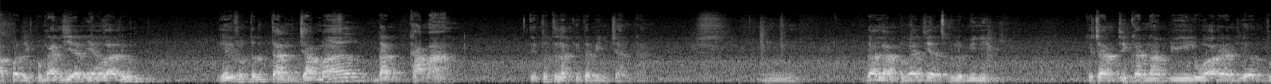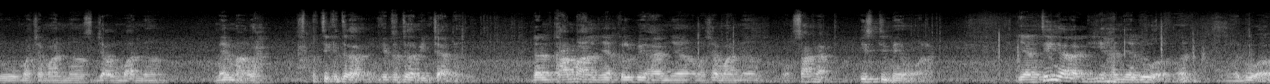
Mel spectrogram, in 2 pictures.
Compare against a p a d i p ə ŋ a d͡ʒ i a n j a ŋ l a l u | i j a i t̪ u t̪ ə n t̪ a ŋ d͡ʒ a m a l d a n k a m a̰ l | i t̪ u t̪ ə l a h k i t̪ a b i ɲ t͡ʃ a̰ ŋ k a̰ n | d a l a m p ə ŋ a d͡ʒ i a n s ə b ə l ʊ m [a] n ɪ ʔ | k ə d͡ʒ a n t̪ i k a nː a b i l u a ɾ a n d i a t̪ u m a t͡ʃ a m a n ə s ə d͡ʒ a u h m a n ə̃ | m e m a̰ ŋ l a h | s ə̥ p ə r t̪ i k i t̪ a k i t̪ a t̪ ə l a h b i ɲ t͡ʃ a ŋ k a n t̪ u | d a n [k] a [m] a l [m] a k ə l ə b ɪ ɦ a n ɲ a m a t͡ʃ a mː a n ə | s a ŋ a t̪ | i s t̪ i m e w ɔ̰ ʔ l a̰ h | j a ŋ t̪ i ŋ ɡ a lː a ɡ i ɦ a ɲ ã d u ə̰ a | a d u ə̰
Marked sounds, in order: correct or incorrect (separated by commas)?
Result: incorrect, correct, correct, incorrect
